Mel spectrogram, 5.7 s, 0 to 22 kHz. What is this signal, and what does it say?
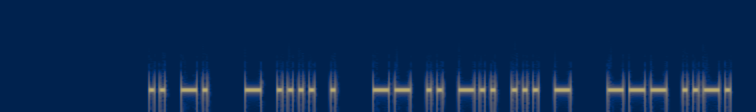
Morse code, heard as a keyed tone, about 30 wpm, 700 Hz. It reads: IN THE MIDST OF
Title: Sets of 4 Words 30wpm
